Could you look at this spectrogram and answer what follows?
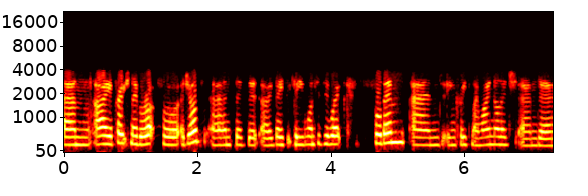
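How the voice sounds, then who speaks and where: A woman speaks in a British accent at a moderate pace. Her pitch is fairly high and her intonation fairly even. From UK. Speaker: sommelier. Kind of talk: radio interview. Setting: live radio.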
